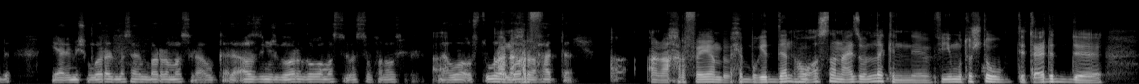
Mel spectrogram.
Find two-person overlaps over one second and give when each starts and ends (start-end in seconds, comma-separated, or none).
none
